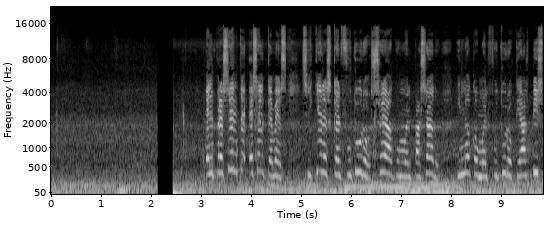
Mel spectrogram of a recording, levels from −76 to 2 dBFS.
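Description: No technical faults are audible in this audio.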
